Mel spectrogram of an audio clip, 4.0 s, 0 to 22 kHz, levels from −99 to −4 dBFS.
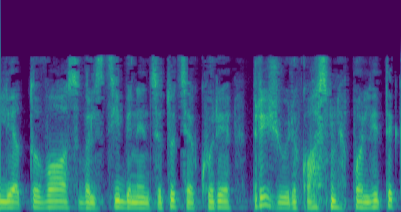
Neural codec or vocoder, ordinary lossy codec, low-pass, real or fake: none; MP3, 32 kbps; 7.2 kHz; real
